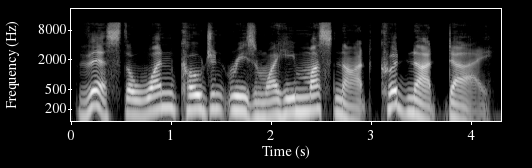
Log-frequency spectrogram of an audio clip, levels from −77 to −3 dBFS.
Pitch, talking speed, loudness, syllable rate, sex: 165 Hz, 165 wpm, -18 LUFS, 3.7 syllables/s, female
